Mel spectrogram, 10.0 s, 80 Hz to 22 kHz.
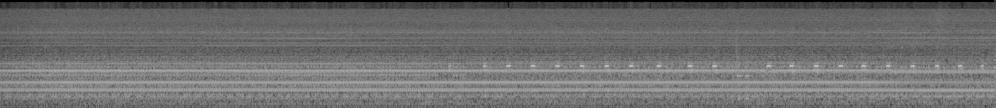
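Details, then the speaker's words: Zenith Eazy PC, a 1987 XT clone about 37 years old: steady spindle hum with faint seek ticking about twice a second. The hard drive works, booting after the floppy attempt. "oh we got a new noise the hard drive is thinking about"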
